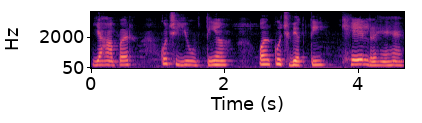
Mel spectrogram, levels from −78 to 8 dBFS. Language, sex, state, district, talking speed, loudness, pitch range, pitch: Hindi, female, Chandigarh, Chandigarh, 130 wpm, -18 LUFS, 200-230 Hz, 215 Hz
